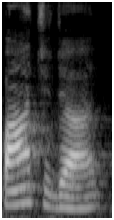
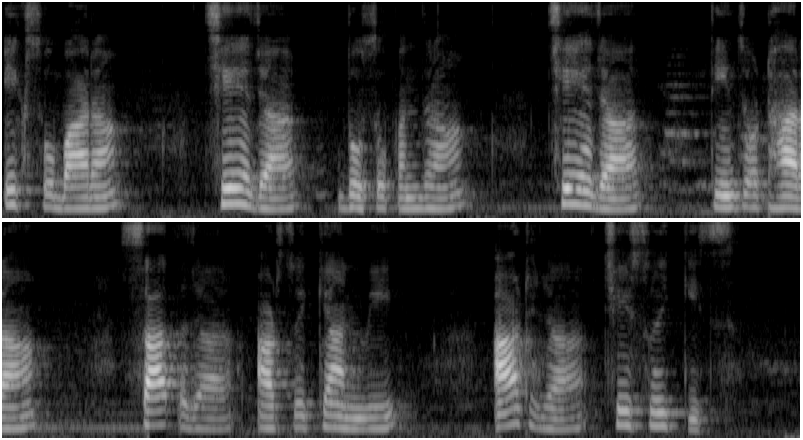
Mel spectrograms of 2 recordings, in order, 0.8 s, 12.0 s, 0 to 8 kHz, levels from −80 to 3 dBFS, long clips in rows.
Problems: none marked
